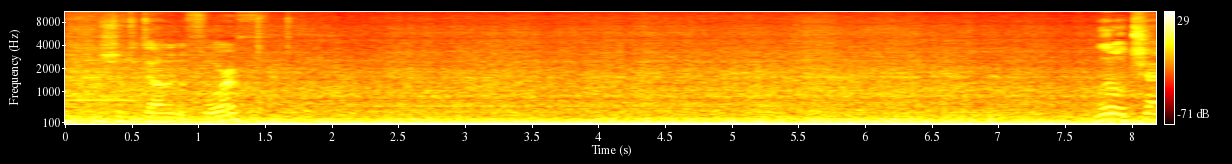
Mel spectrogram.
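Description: A 1970 Alfa Romeo Giulia Super 1.6 hums from inside the cabin on the road, a steady low engine drone that settles after a downshift from fifth to fourth, with someone talking briefly over it.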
